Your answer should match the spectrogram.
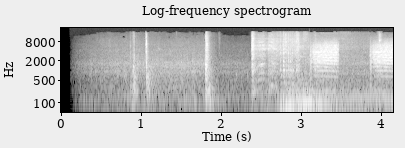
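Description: Car sound effect opening a hip hop track: a few sharp clicks in the first two seconds, then about two and a half seconds in a car engine comes in loud and revs with a deep rumble.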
